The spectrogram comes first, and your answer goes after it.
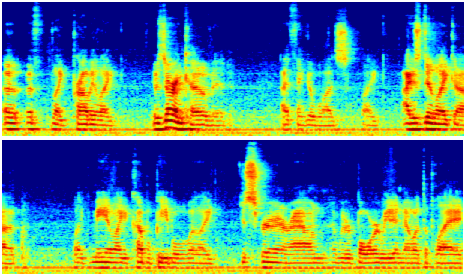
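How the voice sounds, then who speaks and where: A man's fairly low, bright and sharp-toned voice in a monotone, flat intonation at a moderate pace, with long, frequent pauses and audible room echo. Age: 30s. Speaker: gaming podcast host. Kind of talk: casual chat. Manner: halting, many fillers.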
